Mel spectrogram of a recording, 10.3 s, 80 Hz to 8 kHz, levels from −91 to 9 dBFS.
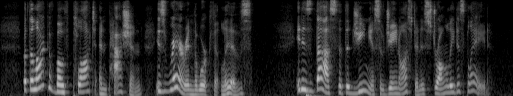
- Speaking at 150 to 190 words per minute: Yes, average, 160 wpm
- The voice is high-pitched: Yes, high, 195 Hz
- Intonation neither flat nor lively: No, wide, 8.1 semitones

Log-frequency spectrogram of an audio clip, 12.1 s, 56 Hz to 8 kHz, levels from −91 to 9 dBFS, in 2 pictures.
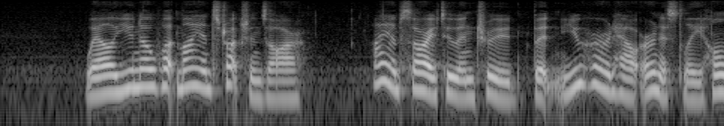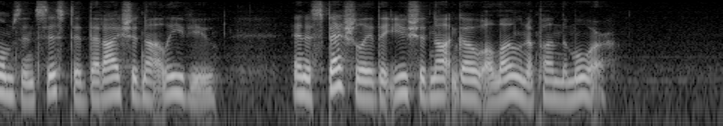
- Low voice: No, high, 190 Hz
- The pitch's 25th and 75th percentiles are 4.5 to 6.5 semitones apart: Yes, average, 4.9 semitones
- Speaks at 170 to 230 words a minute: Yes, average, 180 wpm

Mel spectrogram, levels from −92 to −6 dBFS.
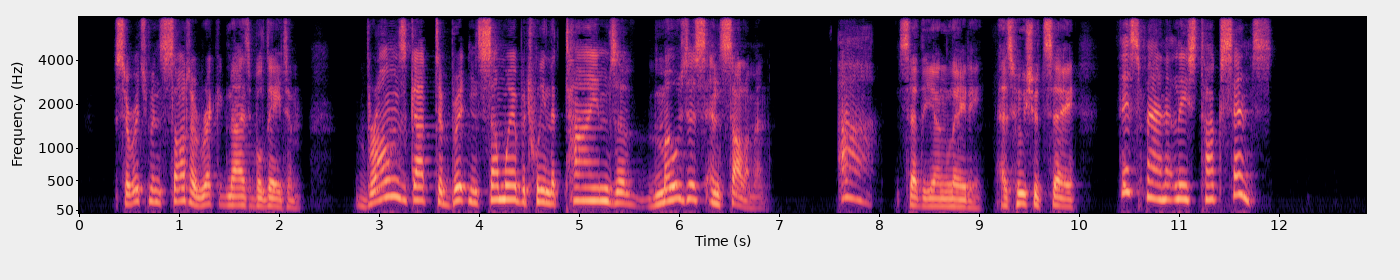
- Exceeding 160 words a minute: No, average, 155 wpm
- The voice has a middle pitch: Yes, medium, 175 Hz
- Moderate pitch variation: No, wide, 8.5 semitones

